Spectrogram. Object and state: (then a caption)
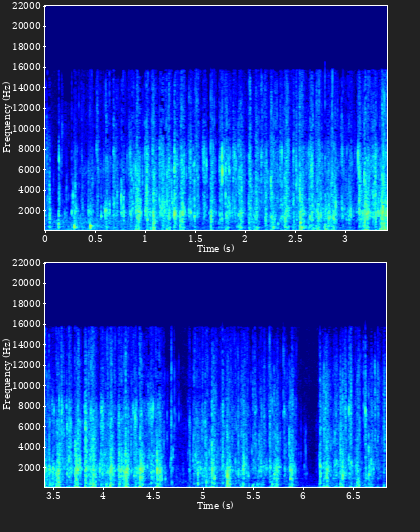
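Plastic water bottle. A hollow, clear plastic drinking bottle is squeezed and tapped with fingertips, then shaken, producing a dense stream of rapid, crisp clicks and crackles. The crinkling runs continuously with a low thump underneath and bright, hissy edges, dipping briefly twice before carrying on.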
